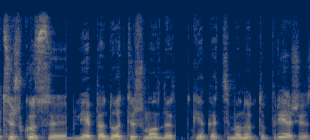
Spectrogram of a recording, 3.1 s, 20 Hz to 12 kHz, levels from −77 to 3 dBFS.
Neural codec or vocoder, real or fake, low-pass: none; real; 10.8 kHz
